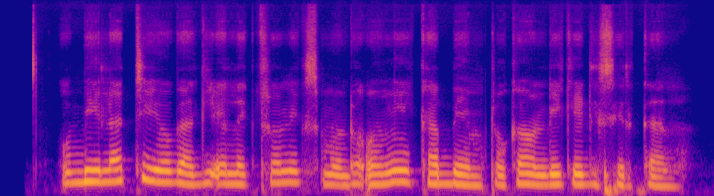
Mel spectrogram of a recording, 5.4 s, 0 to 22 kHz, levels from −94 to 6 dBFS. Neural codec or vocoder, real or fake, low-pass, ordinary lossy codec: codec, 44.1 kHz, 2.6 kbps, SNAC; fake; none; none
